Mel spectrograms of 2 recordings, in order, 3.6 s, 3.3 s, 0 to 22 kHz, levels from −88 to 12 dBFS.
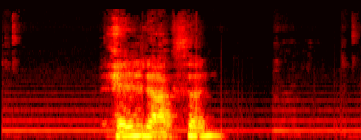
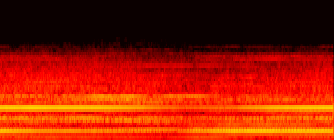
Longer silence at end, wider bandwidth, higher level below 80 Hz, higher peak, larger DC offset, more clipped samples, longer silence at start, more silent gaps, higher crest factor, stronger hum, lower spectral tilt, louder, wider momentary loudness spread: first, 1.4 s vs 0 s; first, 13 kHz vs 5.8 kHz; first, -46 dBFS vs -66 dBFS; first, -2 dBFS vs -12 dBFS; neither; neither; first, 1.1 s vs 0 s; neither; about the same, 16 dB vs 12 dB; neither; about the same, -7 dB/octave vs -8 dB/octave; first, -14 LUFS vs -24 LUFS; about the same, 10 LU vs 8 LU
